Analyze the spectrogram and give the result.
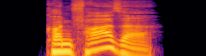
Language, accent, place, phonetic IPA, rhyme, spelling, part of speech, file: German, Germany, Berlin, [kɔnˈfaːzɐ], -aːzɐ, konphaser, adjective, De-konphaser.ogg
- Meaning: inflection of konphas: 1. strong/mixed nominative masculine singular 2. strong genitive/dative feminine singular 3. strong genitive plural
